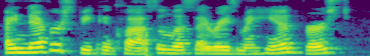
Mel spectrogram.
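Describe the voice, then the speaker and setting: A woman's voice: fairly low pitch, moderate pace, a little mellow. A woman narrating a children's storybook expressively, as a storyteller reading aloud to young listeners.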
